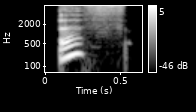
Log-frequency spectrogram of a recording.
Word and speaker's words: œuf: if you listen carefully, the pronunciation is changing quite much because for the singular form it's œuf, but then for the plural form here it's œufs, okay?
